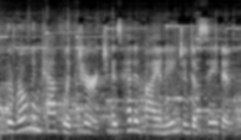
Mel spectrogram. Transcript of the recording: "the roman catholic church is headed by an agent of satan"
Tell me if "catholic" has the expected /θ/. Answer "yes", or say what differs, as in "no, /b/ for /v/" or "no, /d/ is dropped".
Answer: yes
